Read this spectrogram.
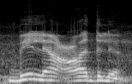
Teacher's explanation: عین کو واضح کریں, دال کا کلکلا ادا کریں. دونوں ساکن ہیں تو دونوں کو ساکن کریں گے.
